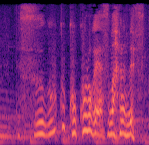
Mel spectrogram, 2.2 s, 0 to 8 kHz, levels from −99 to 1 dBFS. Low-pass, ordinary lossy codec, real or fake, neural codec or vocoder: 7.2 kHz; MP3, 48 kbps; real; none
